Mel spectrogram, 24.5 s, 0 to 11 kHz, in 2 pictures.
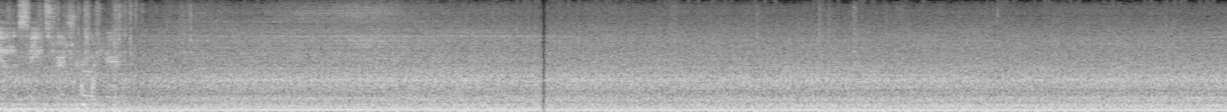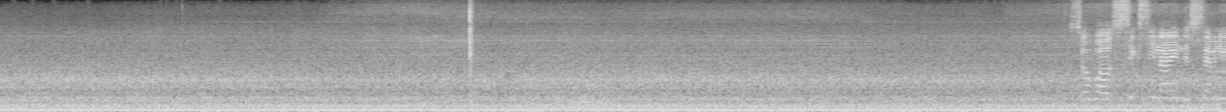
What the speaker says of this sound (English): So here's our test at 60 miles an hour.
